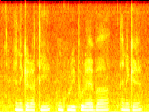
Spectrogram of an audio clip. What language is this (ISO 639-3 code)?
asm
